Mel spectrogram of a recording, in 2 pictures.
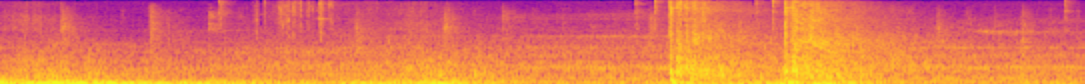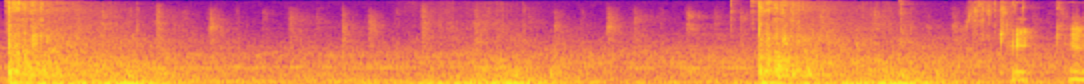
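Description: Bursts of gunfire in the video game Control, several sharp broadband shots spaced a few seconds apart over a constant hum of game ambience and background noise.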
